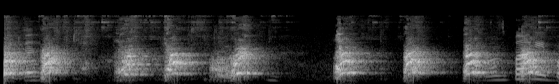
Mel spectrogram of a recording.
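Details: A Boston Terrier that hates the camera gives a string of short, harsh, yelping barks in quick bursts.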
